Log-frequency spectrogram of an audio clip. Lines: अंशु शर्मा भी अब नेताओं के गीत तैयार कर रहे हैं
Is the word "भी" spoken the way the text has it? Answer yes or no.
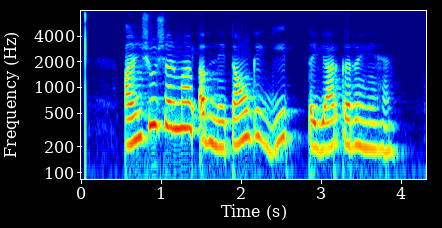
no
